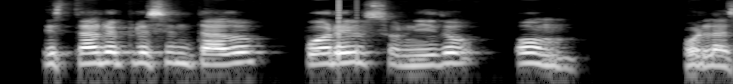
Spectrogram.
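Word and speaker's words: ॐ: recordamos que esta vibración este om es una abreviación porque el sánscrito tiene unas reglas de pronunciación pero en realidad son tres letras no son dos letras es la a la u y la m estas tres letras estas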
